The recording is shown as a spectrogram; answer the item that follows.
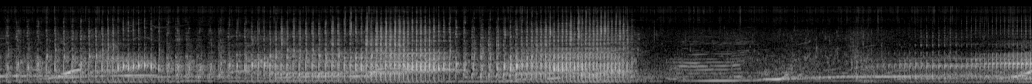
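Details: Male humpback whale singing underwater, full-length song that changes yearly; moans and upsweeping whoops layered with tonal units, one section of rippling pulsed sound, then quieter rising swoops.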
